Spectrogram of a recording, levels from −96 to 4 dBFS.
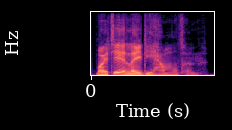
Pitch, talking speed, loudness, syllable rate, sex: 130 Hz, 195 wpm, -15 LUFS, 6.6 syllables/s, male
